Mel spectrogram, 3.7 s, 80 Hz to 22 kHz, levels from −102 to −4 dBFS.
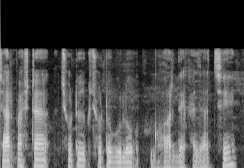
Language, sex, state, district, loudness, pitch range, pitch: Bengali, male, West Bengal, Alipurduar, -25 LUFS, 95-115 Hz, 105 Hz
